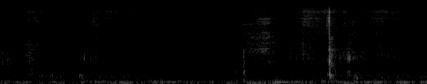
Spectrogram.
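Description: Fingertips lift, turn and rub the matte paper pages of a large open hardcover book. Quiet, airy paper rustling and soft brushing swell and fade, with one sharp, bright crackle near the end as a page flips over.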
